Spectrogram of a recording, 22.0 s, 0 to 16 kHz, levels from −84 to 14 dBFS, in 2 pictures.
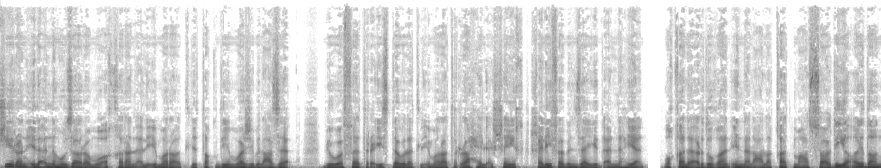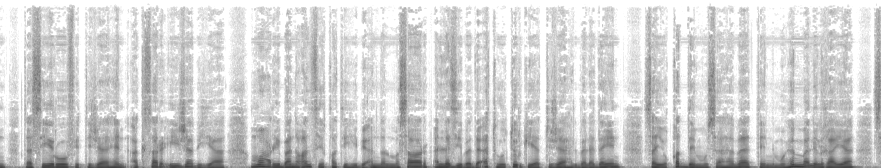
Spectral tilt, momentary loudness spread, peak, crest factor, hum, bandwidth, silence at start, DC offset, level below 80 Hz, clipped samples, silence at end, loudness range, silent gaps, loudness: -7 dB/octave; 6 LU; 0 dBFS; 18 dB; none; 16 kHz; 0 s; under 0.1%; -38 dBFS; under 0.1%; 0 s; 2 LU; 8.10-8.24 s; -19 LUFS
